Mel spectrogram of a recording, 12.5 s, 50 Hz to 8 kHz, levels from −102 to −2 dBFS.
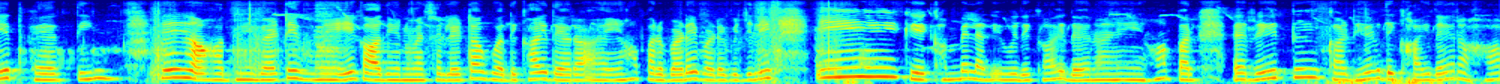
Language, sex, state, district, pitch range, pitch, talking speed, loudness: Hindi, female, Maharashtra, Aurangabad, 205-250 Hz, 215 Hz, 170 wpm, -30 LUFS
